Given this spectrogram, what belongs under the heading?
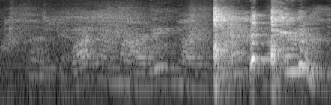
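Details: Soft voice sounds followed by three short, sharp coughs in quick succession from a child who seems unwell, possibly with an itchy throat; a child's cough.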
